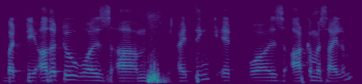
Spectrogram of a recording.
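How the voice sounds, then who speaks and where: A man's voice: medium pitch, moderate pace, bright, forceful tone, no echo, dull audio. A man with a Tamil accent giving casual interview answers as a guest, recounting his work. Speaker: interview guest, comic writer.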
